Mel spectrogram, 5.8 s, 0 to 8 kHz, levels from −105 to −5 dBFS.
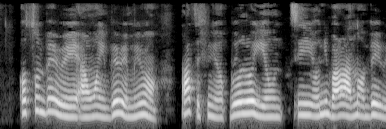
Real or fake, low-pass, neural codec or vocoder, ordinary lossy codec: real; 7.2 kHz; none; AAC, 32 kbps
